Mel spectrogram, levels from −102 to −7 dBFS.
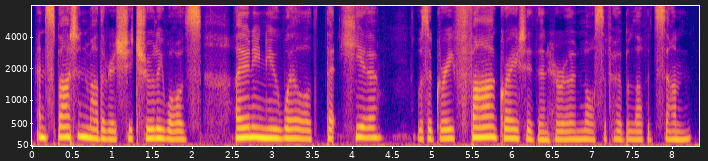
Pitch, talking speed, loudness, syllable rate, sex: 185 Hz, 180 wpm, -20 LUFS, 4.5 syllables/s, female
